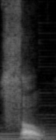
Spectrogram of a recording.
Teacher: Eu abro a boca no A, quando eu estou fechando, eu formulo o U ali e já acaba a sílaba.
